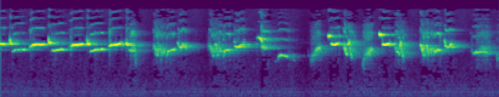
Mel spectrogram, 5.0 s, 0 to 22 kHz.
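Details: Loud Orpheus canary song from bird number 24, 2014: rapid chirped notes repeated in quick series, then varied buzzy rolls and whistled slurs delivered almost without pause.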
